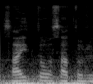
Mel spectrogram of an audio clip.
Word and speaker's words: 斎藤学: あの、斎藤悟って、斎藤学と書いて悟って読んで。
